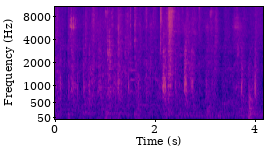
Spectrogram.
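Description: A boxer's footwork on the ring canvas while shadowboxing: quick, irregular taps and shuffles of sneakers, the sharpest about halfway through.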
